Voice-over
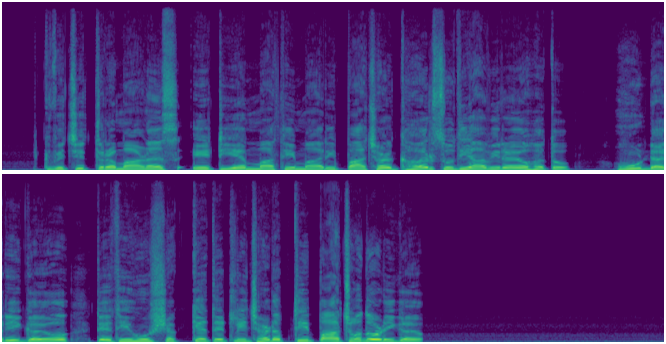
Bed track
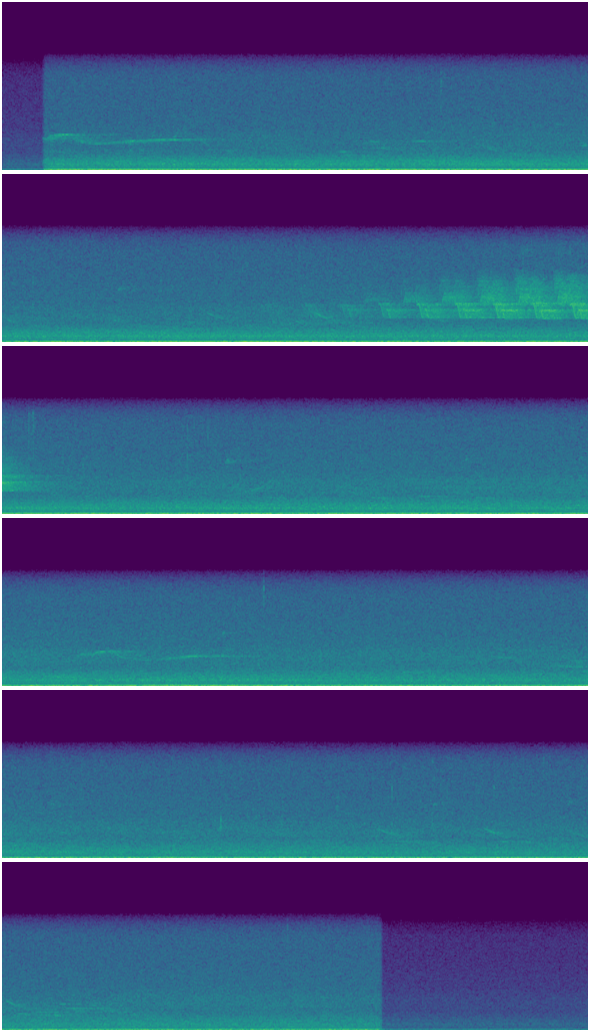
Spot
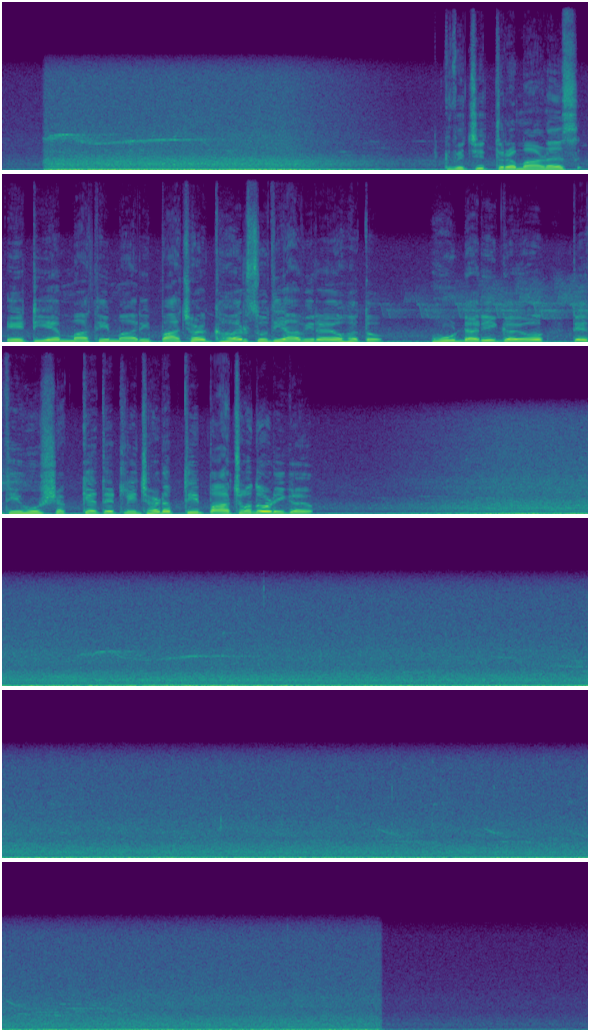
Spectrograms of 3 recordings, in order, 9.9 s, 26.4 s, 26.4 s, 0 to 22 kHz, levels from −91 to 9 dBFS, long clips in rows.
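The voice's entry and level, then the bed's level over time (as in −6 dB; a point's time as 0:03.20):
3.00 s, +2.0 dB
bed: 0:02.11 −2 dB
0:03.02 −21 dB
0:11.54 −21 dB
0:12.55 −4.5 dB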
